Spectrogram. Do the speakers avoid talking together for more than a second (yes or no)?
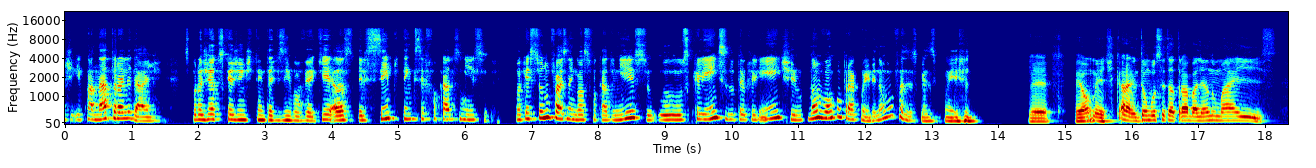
yes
